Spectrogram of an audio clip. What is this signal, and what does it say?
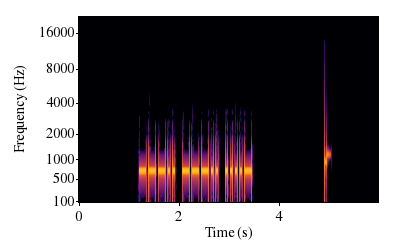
Morse code, heard as a keyed tone, about 25 wpm, 700 Hz. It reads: 884
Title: Common Cut Numbers - 3-Digit 25wpm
